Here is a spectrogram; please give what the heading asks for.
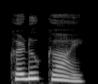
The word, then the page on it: ಖಡಗಾಯಿ: Kannada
